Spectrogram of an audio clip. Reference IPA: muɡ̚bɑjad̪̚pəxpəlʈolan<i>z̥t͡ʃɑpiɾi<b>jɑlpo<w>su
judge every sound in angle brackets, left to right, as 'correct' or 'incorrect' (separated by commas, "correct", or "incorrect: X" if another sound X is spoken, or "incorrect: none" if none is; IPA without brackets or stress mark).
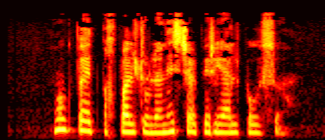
correct, incorrect: none, correct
